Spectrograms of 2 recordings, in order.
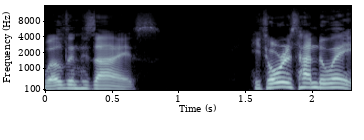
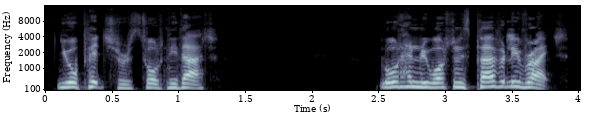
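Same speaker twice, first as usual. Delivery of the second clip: angry; 4 semitones higher than usual. A narrator's reading. Dorian accusing Basil of loving art more than him, angry. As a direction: hurl the hurt back at the painter. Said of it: "He seemed quite angry".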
